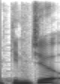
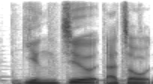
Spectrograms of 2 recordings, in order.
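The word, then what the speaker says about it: 芎蕉: Okay, so Kim-tsio or King-tsio, that's fine, okay? Both pronunciation are good.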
